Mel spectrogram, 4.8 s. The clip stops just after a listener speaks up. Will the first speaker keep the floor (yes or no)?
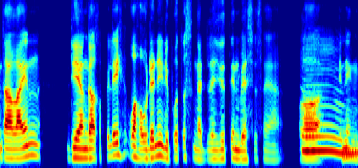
no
